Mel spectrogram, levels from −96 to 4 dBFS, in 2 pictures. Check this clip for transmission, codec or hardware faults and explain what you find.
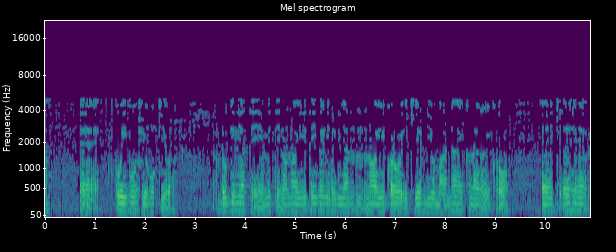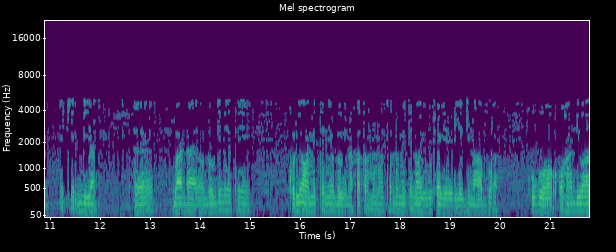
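One codec fault runs through the whole speech clip. AAC compression is heard throughout: nothing survives above 5.1 kHz, and the heavy coding leaves a dull, smeared, warbling sound with fizzy sibilants. The likely cause is AAC-LC starved of bits, which fits a very low bitrate near 8 kbps. The encoder drops the upper band and zeroes or noise-fills spectral lines between. On a spectrogram this shows as a hard ceiling at 5.1 kHz with blotchy gaps below.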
